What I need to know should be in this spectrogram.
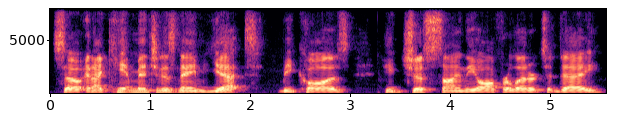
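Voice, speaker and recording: A middle-aged man co-hosting a mortgage podcast, talking in an energetic, emphatic storytelling way. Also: medium pitch, unhurried. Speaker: podcast co-host, mortgage professional. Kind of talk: casual chat.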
